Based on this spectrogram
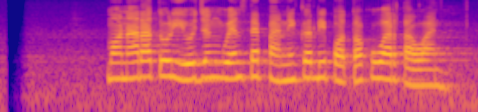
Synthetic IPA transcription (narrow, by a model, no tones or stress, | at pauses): mɔnaɾat̪uliud͡ʒɨŋɡuɛnst̪ɛpanikɨrdipɔt̪ɔkuwart̪awan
